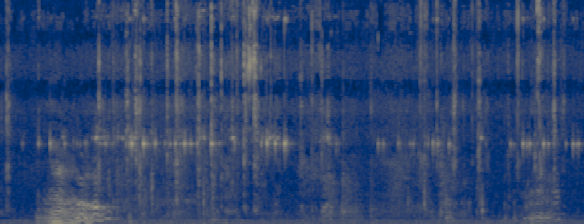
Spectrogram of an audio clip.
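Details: Female dachshund puppy making happy sounds while doing a happy dance inside her blanket bed: one wavering, rising-and-falling whine near the start, soft rustling afterwards, and a faint short whine near the end.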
